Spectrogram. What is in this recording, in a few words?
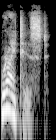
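"rightist", British English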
